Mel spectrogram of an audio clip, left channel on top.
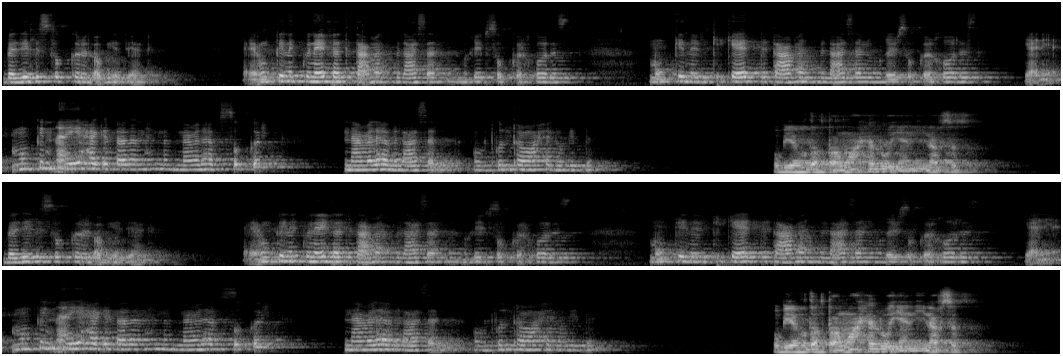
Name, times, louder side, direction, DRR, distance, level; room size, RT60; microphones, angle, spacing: voice 1, 0.0-1.4 2.4-5.6 6.5-9.7 10.2-13.2 14.0-16.6, left 2 dB, 80° left, 8 dB, 5.1 m, -23 dB
voice 2, 18.3-20.2, right 2 dB, 75° right, 6 dB, 4.3 m, -20 dB
30.0 x 19.5 x 8.8 m, 0.85 s
head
